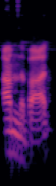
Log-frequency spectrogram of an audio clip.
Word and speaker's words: Ahmedabad: Welcome to Ahmedabad, or I would say Ahmedabad, India. The locals say Ahmedabad.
